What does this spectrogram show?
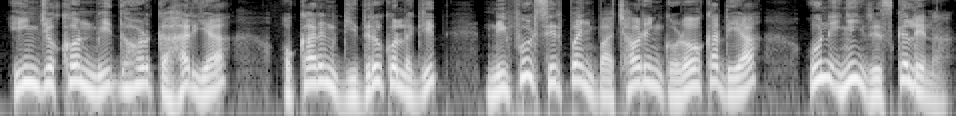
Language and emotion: Santali, happy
